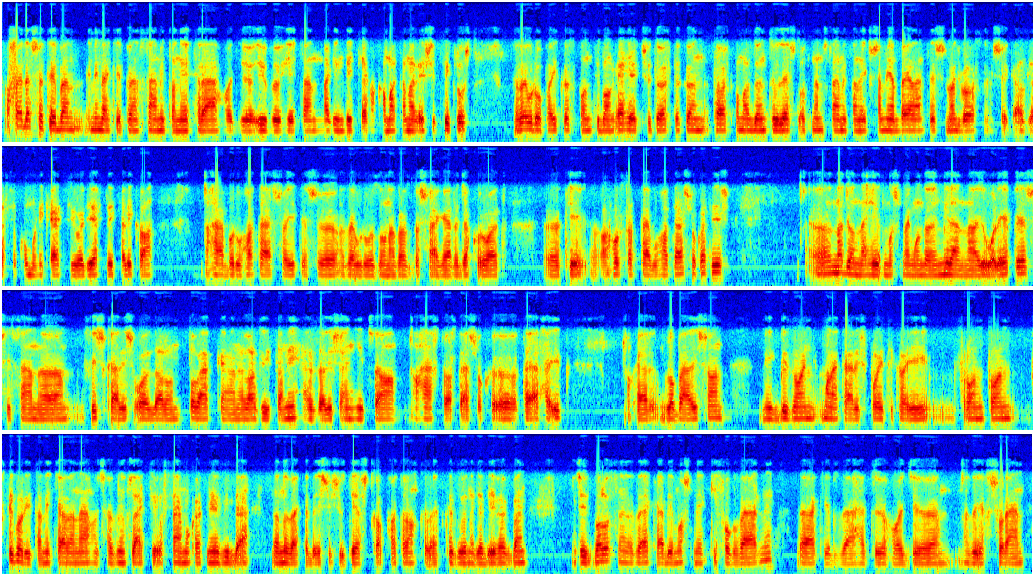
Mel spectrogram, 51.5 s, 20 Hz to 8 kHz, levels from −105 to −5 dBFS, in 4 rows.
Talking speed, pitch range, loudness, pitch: 125 wpm, 90-100 Hz, -17 LUFS, 95 Hz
